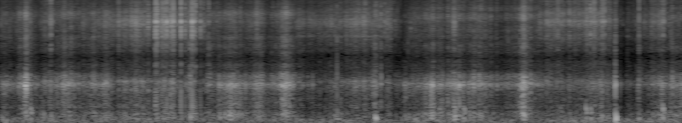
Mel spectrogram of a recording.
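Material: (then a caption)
Floral foam. Long painted nails scratch down the sides of two identical pale green floral foam cylinders, solid porous foam with microphones inside. The result is a steady crinkly, crackling scrape with soft rustling and occasional sharper ticks, each dying away almost at once.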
